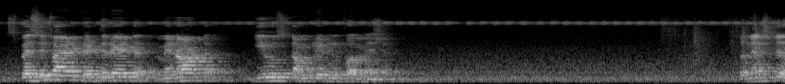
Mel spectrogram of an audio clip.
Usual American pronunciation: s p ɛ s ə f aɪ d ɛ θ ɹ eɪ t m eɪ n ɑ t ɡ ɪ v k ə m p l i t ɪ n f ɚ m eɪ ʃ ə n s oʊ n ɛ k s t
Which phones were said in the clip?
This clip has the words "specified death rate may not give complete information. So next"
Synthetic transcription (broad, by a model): s p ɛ s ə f aɪ d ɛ t ɹ eɪ t m eɪ n ɑ t ɡ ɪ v k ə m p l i t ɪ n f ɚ m eɪ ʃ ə n s oʊ n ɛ k s t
